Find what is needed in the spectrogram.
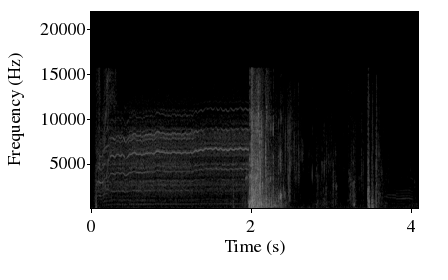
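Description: A faint steady electronic hum, then about halfway through one short wet splat as an animated robot smashes an orange into its face, followed by a few faint clicks.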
